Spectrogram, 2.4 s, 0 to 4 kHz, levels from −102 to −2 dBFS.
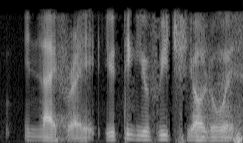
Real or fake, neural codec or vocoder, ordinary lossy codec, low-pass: fake; codec, 16 kHz, 0.7 kbps, FocalCodec; AAC, 16 kbps; 3.6 kHz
